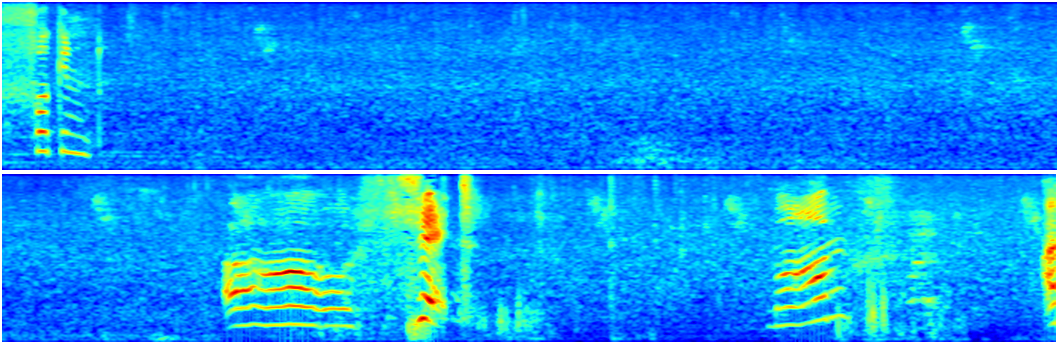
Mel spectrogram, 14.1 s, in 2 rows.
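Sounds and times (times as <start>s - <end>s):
steady rain: 0.0s - 14.0s
low thunder rumble: 0.6s - 11.4s.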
